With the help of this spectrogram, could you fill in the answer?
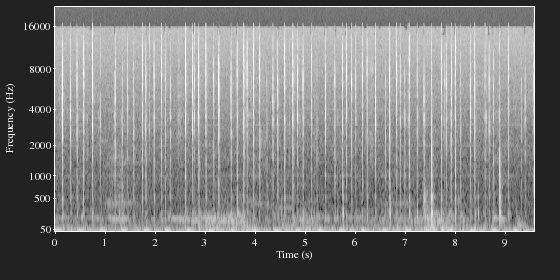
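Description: A blue hardcover book with a paper dust jacket is held upright while long nails tap and scratch its front cover jacket. Dozens of quick, dry taps come at a brisk, slightly uneven pace, with soft scratching between them. Each tap dies away almost instantly, leaving a low, papery texture.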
